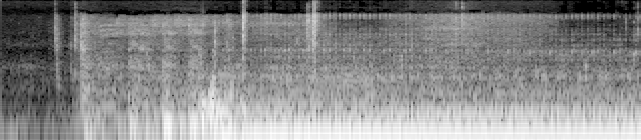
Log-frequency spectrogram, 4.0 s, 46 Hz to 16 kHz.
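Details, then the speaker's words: Hyundai Verna 2010 1.5 CRDi U1 diesel after a tank dose of Liqui Moly Diesel Purge: quick start, then an even, steady diesel idle with no knocks or misfires, softer and quieter than the harsh idle before treatment. "तो गाड़ी quick start हो चुकी है। Noise level definitely come है पहले से comparison में।"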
